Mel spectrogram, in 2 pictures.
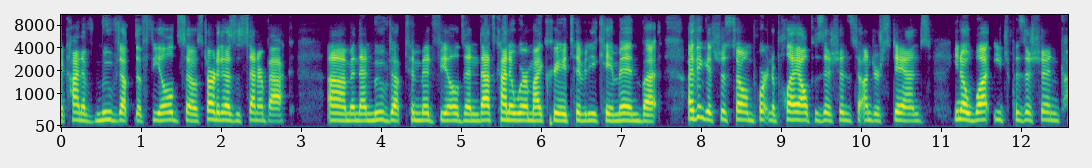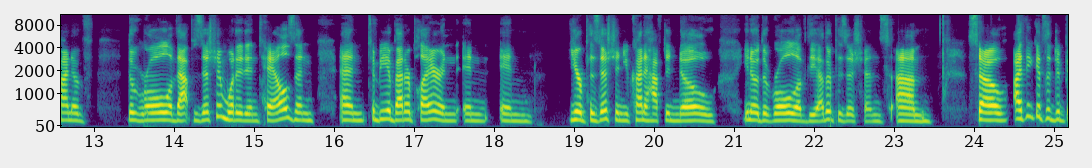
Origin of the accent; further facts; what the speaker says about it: New Jersey, United States; I'm originally from New Jersey, and I started actually playing with the Maroons when I was U8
